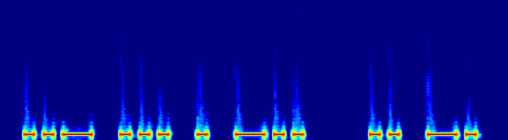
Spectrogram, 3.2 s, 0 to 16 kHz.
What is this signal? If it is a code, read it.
Morse code, heard as a keyed tone, about 20 wpm, 700 Hz. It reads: USED IN
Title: Sentences from Top 1000 Words - Review Part 6 - 20wpm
